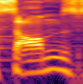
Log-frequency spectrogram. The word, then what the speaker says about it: Psalms: The Psalms puff. That would only that would only work a literatively if you if you pronounced the P in Psalms.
